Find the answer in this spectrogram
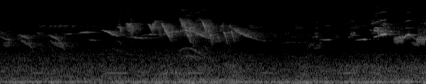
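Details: Puxada song of a fired-up male double-collared seedeater, a dense run of high, rapid down-slurred whistles and twitters peaking mid-clip, then sparser chirps, with constant low background hum.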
